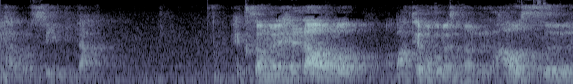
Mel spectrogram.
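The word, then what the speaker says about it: λαός: 쓰입니다 백성을 헬라어로 마태복음에서는 라오스 아고 발음되는 이렇게 헬라 강도 쓰였는데이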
